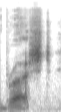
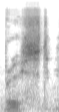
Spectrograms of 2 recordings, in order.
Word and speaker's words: Brust: I like Stephen Brust, or Brust. Let me say it right, Brust.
